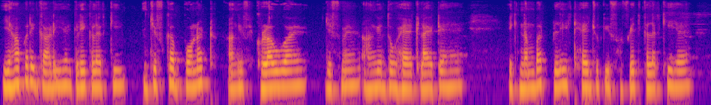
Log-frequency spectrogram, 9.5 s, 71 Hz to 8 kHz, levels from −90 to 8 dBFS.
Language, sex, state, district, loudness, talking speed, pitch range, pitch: Hindi, male, Bihar, Gopalganj, -20 LUFS, 185 wpm, 155-170 Hz, 160 Hz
